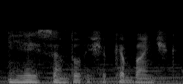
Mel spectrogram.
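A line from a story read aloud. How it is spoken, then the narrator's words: Muttered. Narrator (Russian): буркнул Шептун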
